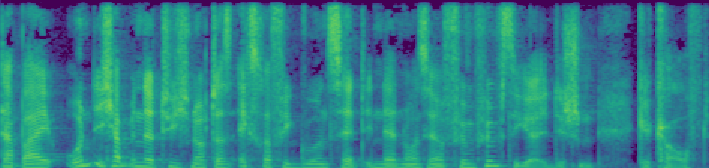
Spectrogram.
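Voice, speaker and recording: Using vocal fry, a man with a fairly high pitch speaks at a moderate pace with very wide pitch swings. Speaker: film podcast co-host. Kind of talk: casual chat.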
